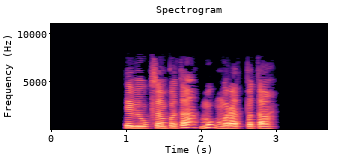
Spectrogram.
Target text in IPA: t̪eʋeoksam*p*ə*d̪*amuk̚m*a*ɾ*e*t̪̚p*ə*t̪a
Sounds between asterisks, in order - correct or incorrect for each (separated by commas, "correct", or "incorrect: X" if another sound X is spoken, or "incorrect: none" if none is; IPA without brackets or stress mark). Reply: correct, incorrect: t̪, incorrect: ə, incorrect: a, correct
